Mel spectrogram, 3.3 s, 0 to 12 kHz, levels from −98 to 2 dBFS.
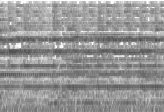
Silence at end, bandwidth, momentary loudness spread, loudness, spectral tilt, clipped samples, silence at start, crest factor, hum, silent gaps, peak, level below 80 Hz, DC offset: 0 s; 11.5 kHz; 4 LU; -27 LUFS; -0.5 dB/octave; under 0.1%; 0 s; 14 dB; none; none; -16 dBFS; -52 dBFS; under 0.1%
